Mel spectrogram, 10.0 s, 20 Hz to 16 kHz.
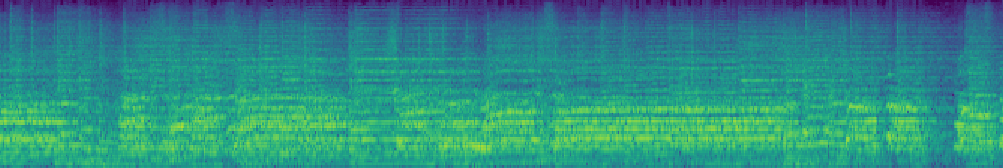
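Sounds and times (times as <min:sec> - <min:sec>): girls' choir singing: 0:00.0 - 0:10.0.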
